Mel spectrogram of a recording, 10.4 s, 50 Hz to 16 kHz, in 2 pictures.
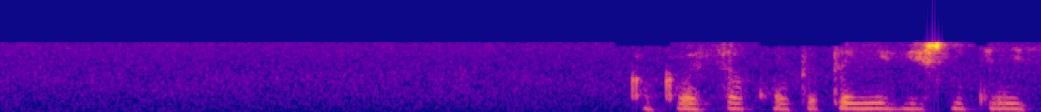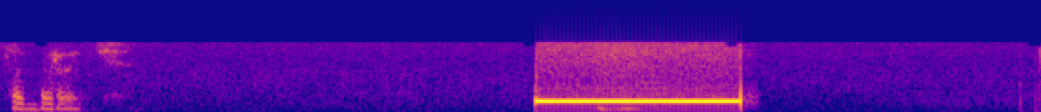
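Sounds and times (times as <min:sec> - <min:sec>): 
speech: 0:03.2 - 0:05.9
telephone line tone while waiting to be connected: 0:07.9 - 0:09.0.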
